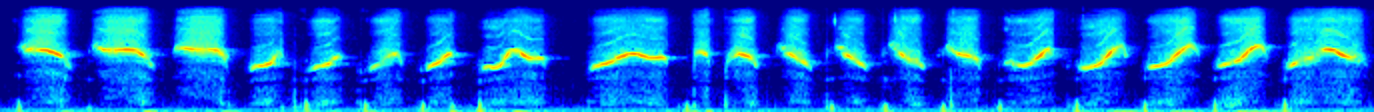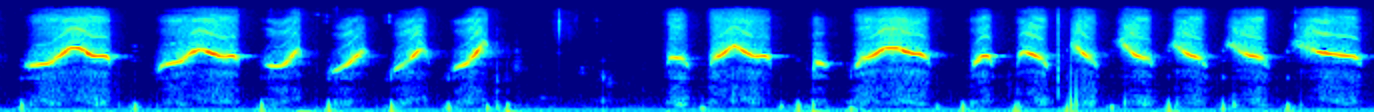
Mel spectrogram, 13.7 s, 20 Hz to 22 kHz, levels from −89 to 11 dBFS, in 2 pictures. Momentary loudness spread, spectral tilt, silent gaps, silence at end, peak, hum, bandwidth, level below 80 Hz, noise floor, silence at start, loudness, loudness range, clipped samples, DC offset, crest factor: 13 LU; 1.5 dB/octave; none; 0.05 s; -2 dBFS; none; 16 kHz; -46 dBFS; -56 dBFS; 0.1 s; -16 LUFS; 4 LU; under 0.1%; under 0.1%; 18 dB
